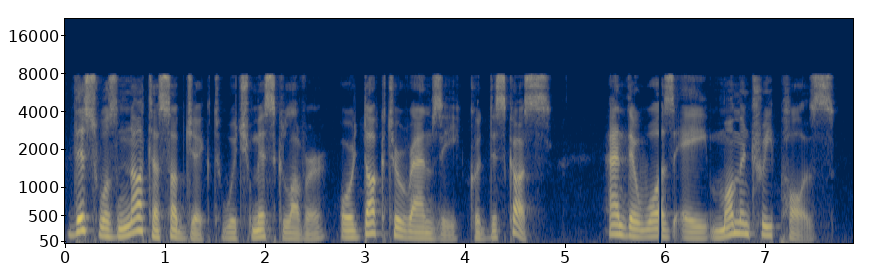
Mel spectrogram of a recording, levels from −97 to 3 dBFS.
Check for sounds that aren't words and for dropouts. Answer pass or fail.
fail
